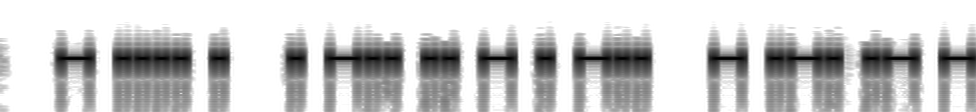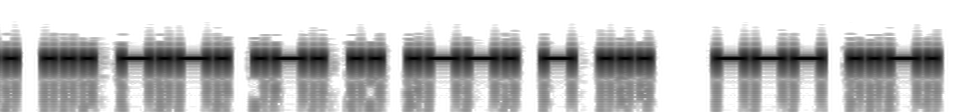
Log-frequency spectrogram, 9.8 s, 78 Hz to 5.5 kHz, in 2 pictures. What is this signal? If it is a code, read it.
Morse code, heard as a keyed tone, about 25 wpm, 600 Hz. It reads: THE EDITED TRANSCRIPTS OF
